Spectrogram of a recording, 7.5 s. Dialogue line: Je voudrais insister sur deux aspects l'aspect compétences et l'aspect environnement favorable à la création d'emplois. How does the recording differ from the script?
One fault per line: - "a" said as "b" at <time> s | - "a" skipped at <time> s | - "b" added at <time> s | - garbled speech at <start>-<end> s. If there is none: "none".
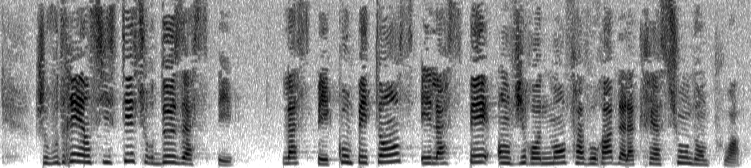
none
